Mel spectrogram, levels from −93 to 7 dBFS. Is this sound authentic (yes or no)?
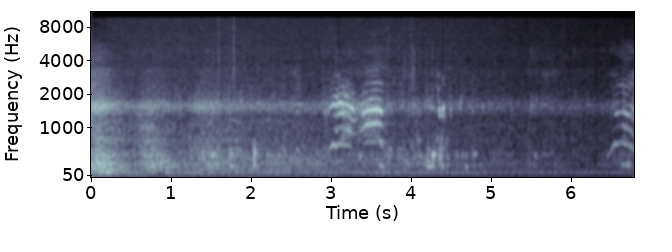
yes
